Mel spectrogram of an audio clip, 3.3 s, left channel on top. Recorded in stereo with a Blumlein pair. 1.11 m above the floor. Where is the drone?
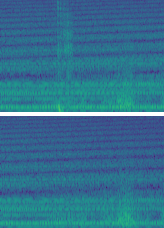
Straight ahead; by 3.3 s 15° left.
